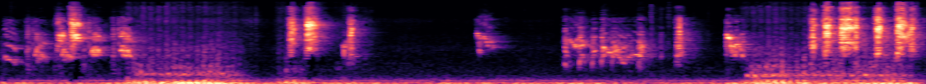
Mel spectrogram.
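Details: Budgies chirping in separated bursts of scratchy, high chattering squeaks with quiet gaps between them, the final burst the loudest, and a low rumble in the background.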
